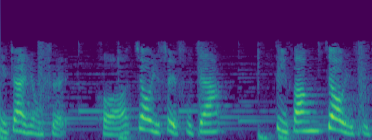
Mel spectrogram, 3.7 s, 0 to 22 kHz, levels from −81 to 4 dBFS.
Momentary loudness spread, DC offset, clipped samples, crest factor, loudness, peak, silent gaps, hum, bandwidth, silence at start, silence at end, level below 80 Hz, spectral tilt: 14 LU; under 0.1%; under 0.1%; 20 dB; -22 LUFS; -2 dBFS; none; none; 6.8 kHz; 0 s; 0 s; -44 dBFS; -4 dB/octave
